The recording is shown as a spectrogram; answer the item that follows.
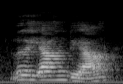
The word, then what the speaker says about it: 良: The pronunciation is exactly the same as 良, 乐安良.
